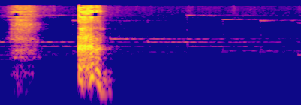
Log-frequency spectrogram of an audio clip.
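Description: A woman clears her throat once, sharply, about half a second in, then falls quiet.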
